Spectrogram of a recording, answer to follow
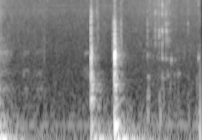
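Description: Fingers tapping the silicone pads of a Synthstrom Deluge groovebox while typing a song name on its pad grid: three short knocks, one at the start, one about a second in and one just after, over a low steady hum.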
